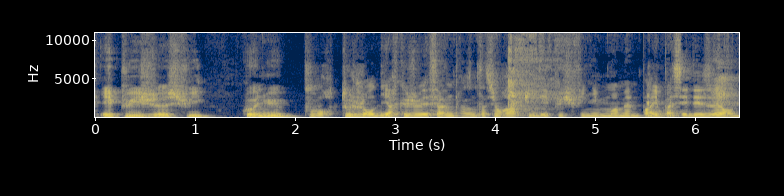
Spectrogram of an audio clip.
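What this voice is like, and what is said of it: Slow southeastern French accent. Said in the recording (French): “mon accent du sud-est ... nous, les gens du sud, on parle lentement”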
